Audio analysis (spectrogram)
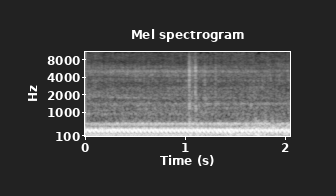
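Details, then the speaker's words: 2007 Honda CBR600RR, rebuilt after a crash, fresh coolant flush and oil: loud, steady, raspy engine drone with little muffling, because the exhaust runs without its muffler inserts, still awaited. "Very loud in the morning when I cold started. I don't ride this bike in the morning at all. I ride my other bike because this thing is just too loud."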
